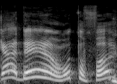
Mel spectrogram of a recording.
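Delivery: fake Boston accent, very slow. Acting out someone catching a cabin builder: put-on Boston accent. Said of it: "He has a Boston accent".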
